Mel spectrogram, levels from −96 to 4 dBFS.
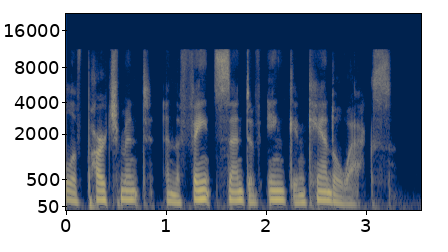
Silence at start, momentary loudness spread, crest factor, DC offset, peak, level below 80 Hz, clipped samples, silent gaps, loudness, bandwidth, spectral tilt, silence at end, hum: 0 s; 12 LU; 20 dB; under 0.1%; -10 dBFS; -54 dBFS; under 0.1%; none; -29 LUFS; 11.5 kHz; -5 dB/octave; 0.3 s; none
